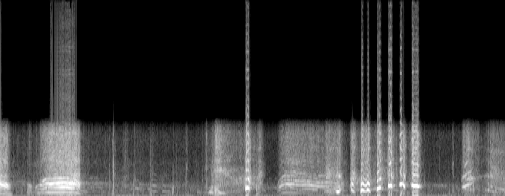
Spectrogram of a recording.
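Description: A young person's high-pitched non-word vocal noises: a short falling call, then wavering calls, then a quick run of about eight short hoots near the end.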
